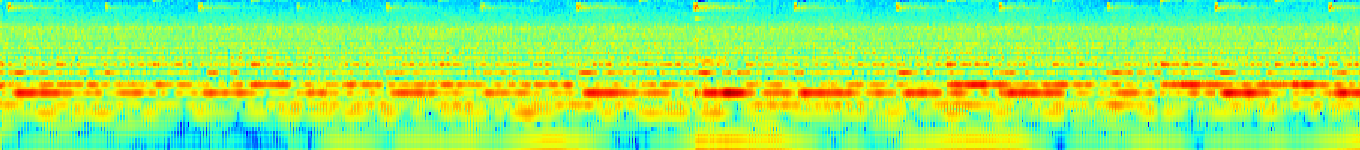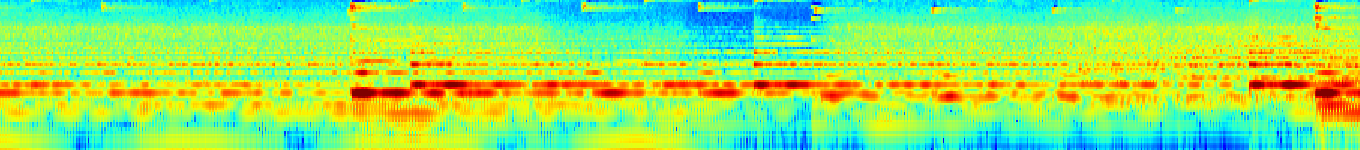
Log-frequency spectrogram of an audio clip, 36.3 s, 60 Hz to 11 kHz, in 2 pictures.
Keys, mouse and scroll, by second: 0.1 h, 0.3 middle click, 0.6 shift+a, 2.1 s, 2.8 click, 3.7 click, 4.3 s, 5.5 middle click, 5.8 click, 6.3 s, 7.8 click, 8.5 s, 9.7 click, 10.4 s, 11.8 click, 12.3 Tab, 12.8 Tab, 13.0 click, 13.5 Tab, 13.8 click, 14.4 ctrl+r, 15.5 ctrl+r, 16.6 ctrl+r, 18.1 middle click, 20.3 ctrl+r, 20.9 ctrl+r, 22.0 s, 23.5 ctrl+b, 25.3 s, 27.0 middle click, 27.4 ctrl+r, 28.5 ctrl+r, 29.8 middle click, 30.4 Tab, 30.6 Tab, 31.1 ctrl+r, 33.1 Tab, 33.6 Tab, 34.3 click, 35.4 click.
